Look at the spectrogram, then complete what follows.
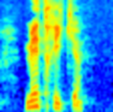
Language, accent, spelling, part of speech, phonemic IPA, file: French, France, métrique, adjective, /me.tʁik/, LL-Q150 (fra)-métrique.wav
- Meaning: 1. metric (relating to metric system) 2. metrical (relating to poetic meter)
